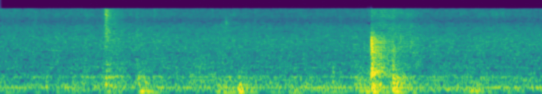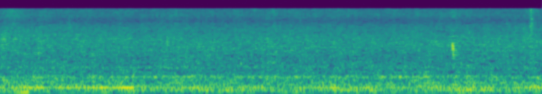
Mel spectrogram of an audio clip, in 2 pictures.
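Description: Mushrooms sizzle in melted butter in a pan, a steady low crackling hiss with a few faint clinks and a brief stir, quiet and without talk.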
